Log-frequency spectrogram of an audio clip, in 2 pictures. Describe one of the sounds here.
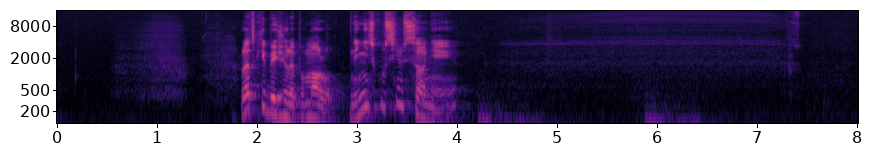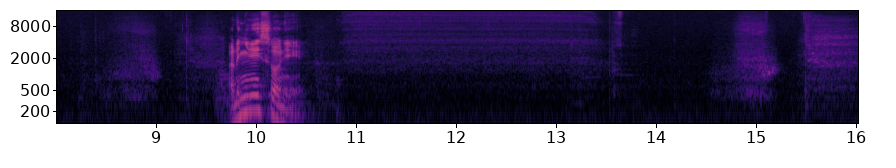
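A man exhales a long breath of vapour.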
